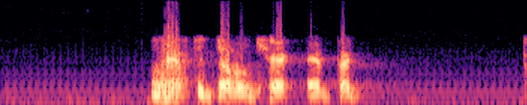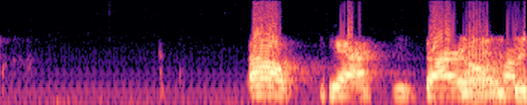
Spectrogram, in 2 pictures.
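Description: A man speaks through an online call in short bursts.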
